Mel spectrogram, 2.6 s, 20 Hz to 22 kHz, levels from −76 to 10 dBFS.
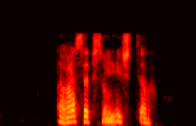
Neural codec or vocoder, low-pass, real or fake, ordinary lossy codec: codec, 24 kHz, 1.5 kbps, HILCodec; 7.2 kHz; fake; MP3, 48 kbps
